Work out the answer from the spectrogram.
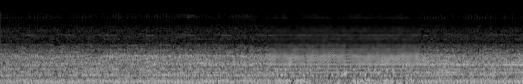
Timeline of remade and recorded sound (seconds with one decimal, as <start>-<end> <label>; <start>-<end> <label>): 0.0-2.7 recorded; 2.7-4.2 remade; 4.2-5.2 recorded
